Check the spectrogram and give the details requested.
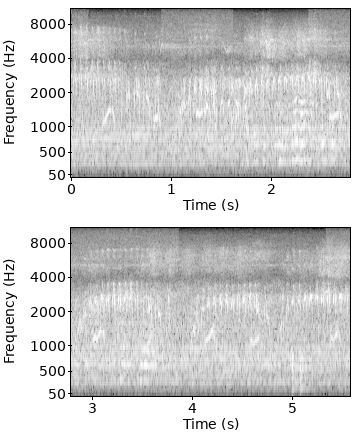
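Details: A Purus jacamar (Galbalcyrhynchus purusianus) sings short, rising whistled notes repeated every second or so, against a dense, high buzzing chorus of insects and other forest birds.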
